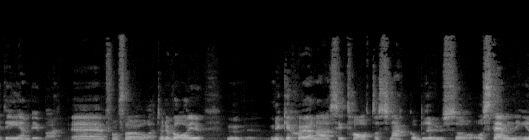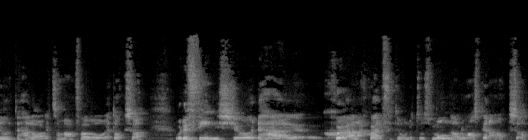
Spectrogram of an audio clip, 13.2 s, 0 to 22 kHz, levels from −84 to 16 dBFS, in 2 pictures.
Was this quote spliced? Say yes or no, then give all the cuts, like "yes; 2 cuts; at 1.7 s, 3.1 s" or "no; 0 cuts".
no; 0 cuts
